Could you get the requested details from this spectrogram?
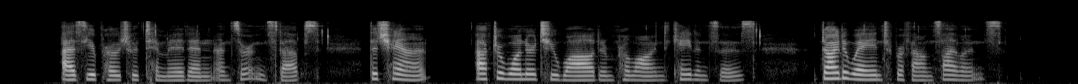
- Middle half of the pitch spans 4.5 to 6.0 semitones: No, average, 2.9 semitones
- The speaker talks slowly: Yes, slow, 130 wpm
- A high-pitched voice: Yes, high, 210 Hz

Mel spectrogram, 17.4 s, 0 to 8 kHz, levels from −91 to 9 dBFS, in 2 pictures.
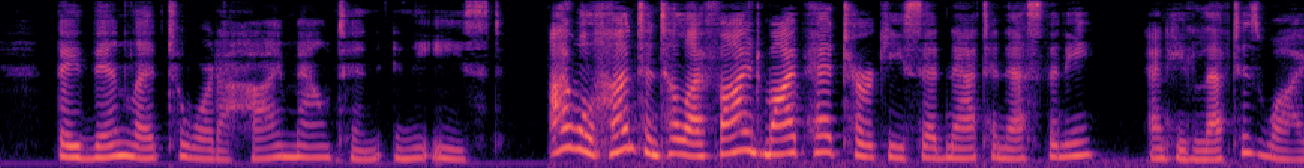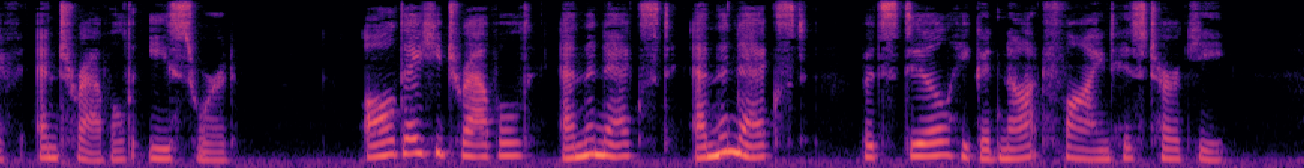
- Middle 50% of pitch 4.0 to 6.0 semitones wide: Yes, average, 4.7 semitones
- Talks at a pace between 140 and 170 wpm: Yes, average, 160 wpm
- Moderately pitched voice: No, high, 200 Hz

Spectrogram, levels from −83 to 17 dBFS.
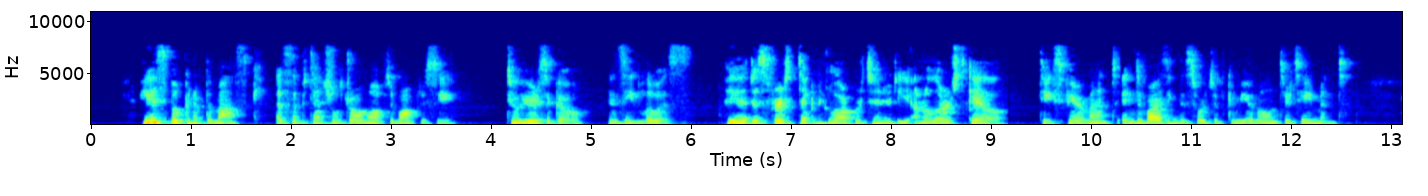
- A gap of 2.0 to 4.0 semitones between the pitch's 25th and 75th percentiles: Yes, average, 3.5 semitones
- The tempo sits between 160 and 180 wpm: Yes, average, 175 wpm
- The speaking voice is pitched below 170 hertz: No, high, 190 Hz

